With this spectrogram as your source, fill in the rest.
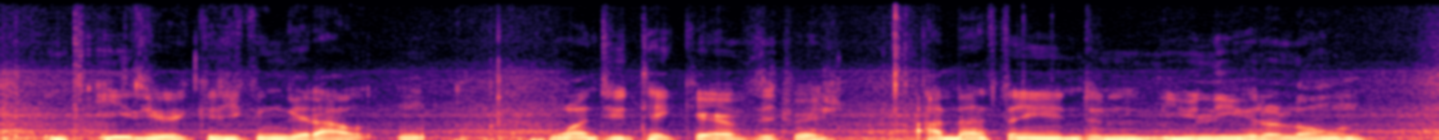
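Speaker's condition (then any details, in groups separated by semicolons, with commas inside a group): Cerebral palsy; wheelchair user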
